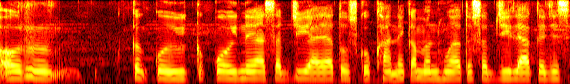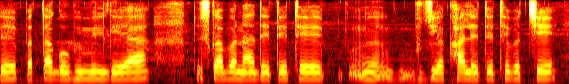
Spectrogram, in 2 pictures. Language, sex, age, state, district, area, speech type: Hindi, female, 30-45, Uttar Pradesh, Mirzapur, rural, spontaneous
